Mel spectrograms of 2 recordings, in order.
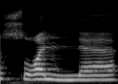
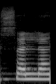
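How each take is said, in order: First: सल्ला slow, with a thick heavy स्वाद; drawn-out heavy स्वाद in सल्ला; heavy swad. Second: सल्ला with a light स; wrong reading demo. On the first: Teacher demonstrating the heavy स्वाद slowly. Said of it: "स्वाद को heavy पढ़ना है". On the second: Teacher showing the wrong thin स. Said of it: "सल्ला नहीं पढ़ना". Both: Shown as a demonstration.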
